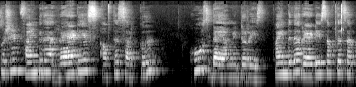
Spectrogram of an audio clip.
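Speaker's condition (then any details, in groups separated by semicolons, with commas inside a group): No condition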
